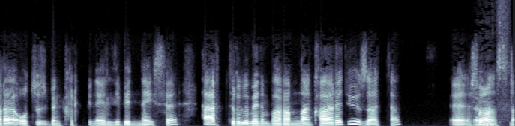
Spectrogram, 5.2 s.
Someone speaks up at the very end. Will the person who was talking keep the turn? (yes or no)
yes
